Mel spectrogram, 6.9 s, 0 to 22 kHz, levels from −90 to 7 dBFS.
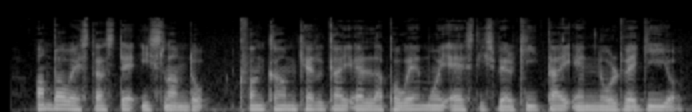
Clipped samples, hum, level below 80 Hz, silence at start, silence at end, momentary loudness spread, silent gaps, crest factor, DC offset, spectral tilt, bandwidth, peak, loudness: under 0.1%; none; -56 dBFS; 0.35 s; 0.1 s; 4 LU; none; 18 dB; under 0.1%; -6.5 dB/octave; 11.5 kHz; -12 dBFS; -29 LUFS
